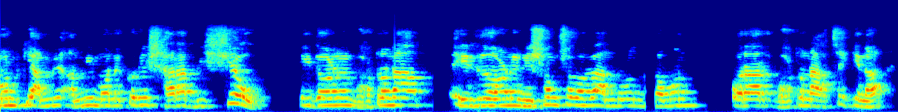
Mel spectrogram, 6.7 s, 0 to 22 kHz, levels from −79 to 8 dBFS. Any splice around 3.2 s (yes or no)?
yes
